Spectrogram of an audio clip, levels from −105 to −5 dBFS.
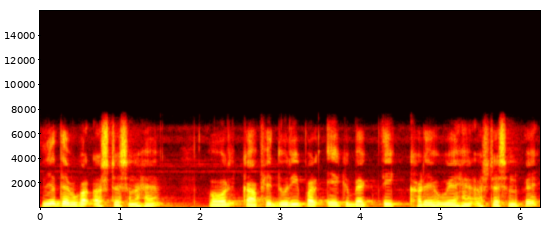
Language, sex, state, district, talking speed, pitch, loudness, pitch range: Hindi, male, Jharkhand, Deoghar, 155 wpm, 140 Hz, -18 LUFS, 130-145 Hz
